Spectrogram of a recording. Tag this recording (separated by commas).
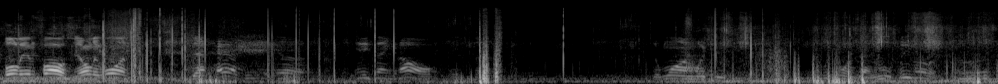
Speech, outside, rural or natural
